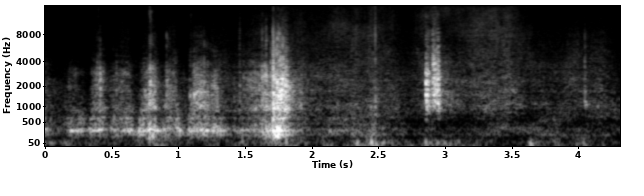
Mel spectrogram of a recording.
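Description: Long claw nails tap and scratch over the bottom and sides of an empty, orange, hollow plastic jack-o'-lantern candy bucket. Light, uneven clicks and raspy scrapes sound brittle and bright, with little low end and almost no ring. One fuller scratch stands out near the middle, followed later by a sharp double tap.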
